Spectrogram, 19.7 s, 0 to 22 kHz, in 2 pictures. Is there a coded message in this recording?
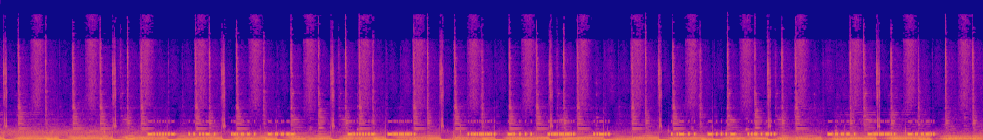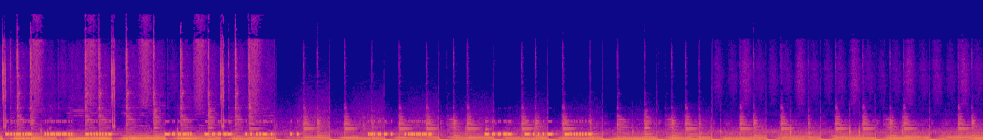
Yes: Hellschreiber (Feld-Hell, 122.5 baud) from 1.5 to 15.8 s, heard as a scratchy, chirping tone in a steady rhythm, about 1000 Hz, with static crashes. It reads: DJ7A DE ZL2I TNX FER QSO RAJ, 73 AND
